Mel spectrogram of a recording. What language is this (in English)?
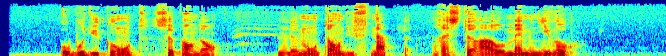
French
